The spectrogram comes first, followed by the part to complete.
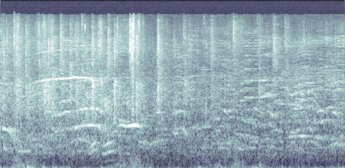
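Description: Faint stadium ambience with distant voices talking in the stands, heard under the broadcast microphones.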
